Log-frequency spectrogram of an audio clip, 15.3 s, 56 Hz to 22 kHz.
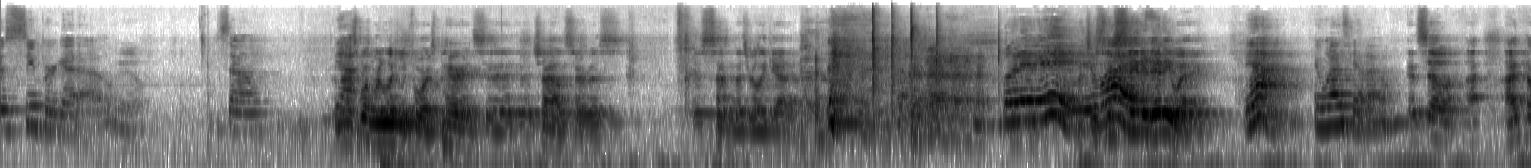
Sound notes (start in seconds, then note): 8.1 laughing and clapping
